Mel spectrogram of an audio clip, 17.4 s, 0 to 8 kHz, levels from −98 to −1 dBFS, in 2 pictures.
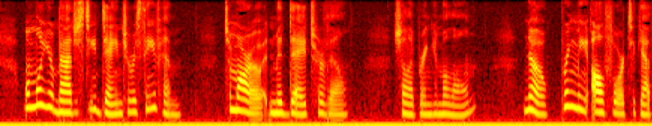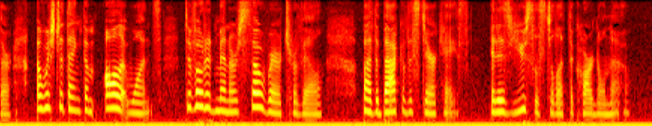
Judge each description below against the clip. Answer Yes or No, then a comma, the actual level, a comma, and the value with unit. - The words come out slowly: No, average, 170 wpm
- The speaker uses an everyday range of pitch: No, wide, 5.8 semitones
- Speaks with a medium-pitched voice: No, high, 230 Hz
